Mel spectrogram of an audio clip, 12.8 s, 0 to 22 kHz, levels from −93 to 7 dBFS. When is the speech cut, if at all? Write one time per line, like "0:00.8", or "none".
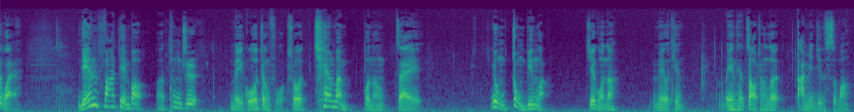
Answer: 0:04.7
